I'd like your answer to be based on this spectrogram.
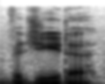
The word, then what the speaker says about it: Vegeta: We have reviewed your historical records and wish you much luck with defeating Vegeta. I said it right? Yeah, Vegeta.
